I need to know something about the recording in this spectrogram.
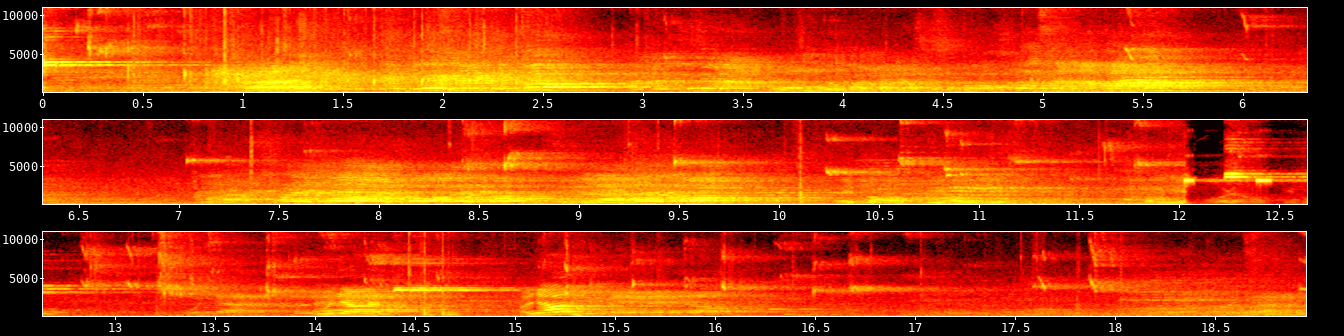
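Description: Basketball game in an echoing gym hall: the ball bouncing on the hardwood court, with players' and coaches' voices calling out across the court. Two sharp loud bangs come about two thirds of the way through.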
